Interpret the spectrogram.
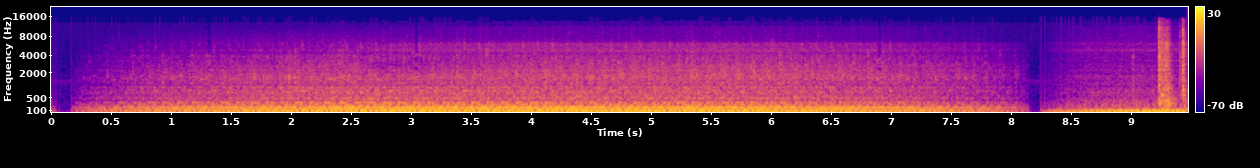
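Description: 1966 Oldsmobile 442's 400 cubic inch tri-carb V8 idling steadily, heard through its dual exhaust. The sound breaks off briefly about eight seconds in, and a short sharp noise comes near the end.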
